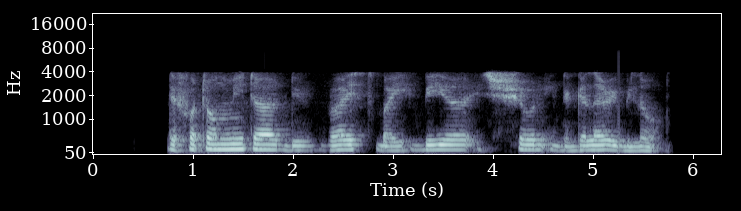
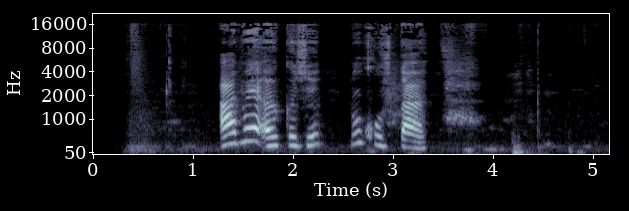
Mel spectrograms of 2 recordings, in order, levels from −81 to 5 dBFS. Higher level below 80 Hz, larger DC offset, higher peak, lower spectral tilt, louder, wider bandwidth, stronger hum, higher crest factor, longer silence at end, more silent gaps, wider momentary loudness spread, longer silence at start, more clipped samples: second, -56 dBFS vs -48 dBFS; neither; about the same, 0 dBFS vs -2 dBFS; first, -10 dB/octave vs -3 dB/octave; about the same, -17 LUFS vs -19 LUFS; second, 4.2 kHz vs 17 kHz; neither; about the same, 16 dB vs 20 dB; first, 0.6 s vs 0.35 s; neither; second, 10 LU vs 24 LU; first, 0.75 s vs 0.35 s; neither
